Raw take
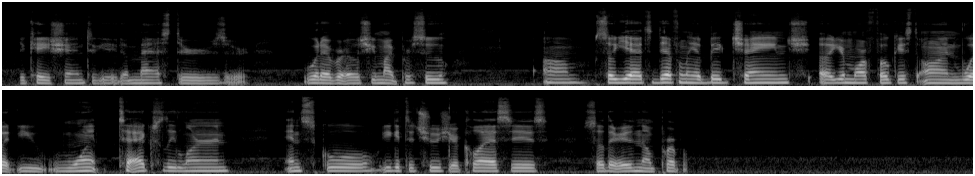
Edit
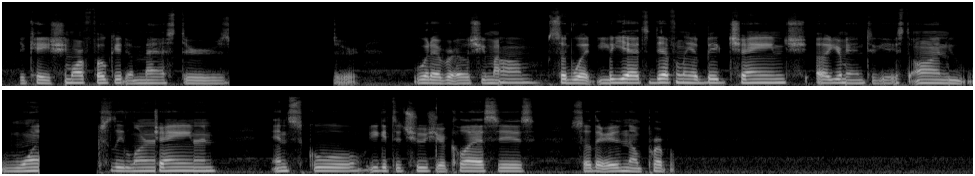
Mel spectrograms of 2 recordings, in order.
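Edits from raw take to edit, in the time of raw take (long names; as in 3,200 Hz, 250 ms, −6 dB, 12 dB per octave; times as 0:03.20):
0:00.64–0:01.14: swap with 0:08.47–0:09.02
0:02.22: splice in silence 1.05 s
0:03.87–0:05.44: remove
0:07.38–0:07.77: duplicate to 0:11.76
0:09.55–0:09.99: move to 0:06.11
0:10.60–0:11.18: silence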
